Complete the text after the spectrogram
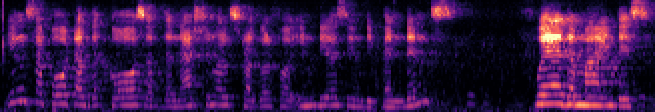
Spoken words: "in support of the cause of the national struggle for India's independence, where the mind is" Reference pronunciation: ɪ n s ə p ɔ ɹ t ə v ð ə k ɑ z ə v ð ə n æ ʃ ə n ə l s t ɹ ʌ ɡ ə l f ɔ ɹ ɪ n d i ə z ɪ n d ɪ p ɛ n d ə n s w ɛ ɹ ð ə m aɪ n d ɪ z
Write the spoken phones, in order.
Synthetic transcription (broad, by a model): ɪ n s ə p ɔ ɹ t ə v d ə k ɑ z ə v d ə n æ ʃ ə n ə l s t ɹ ʌ ɡ ə l f ɔ ɹ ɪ n d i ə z ɪ n d ɪ p ɛ n d ə n s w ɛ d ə m aɪ n d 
